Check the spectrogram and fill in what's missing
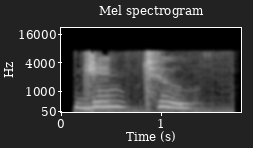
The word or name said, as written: Jingtu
